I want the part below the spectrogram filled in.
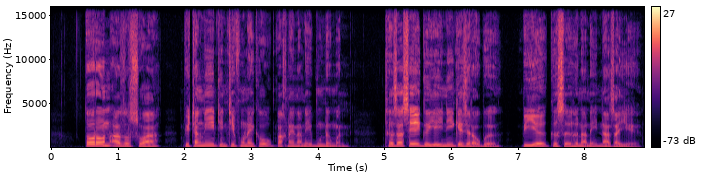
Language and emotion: Bodo, neutral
